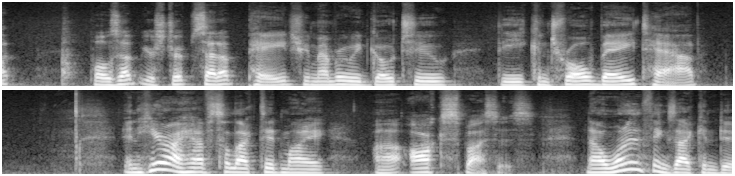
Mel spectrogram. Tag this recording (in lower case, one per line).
speech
